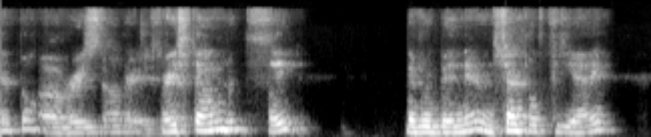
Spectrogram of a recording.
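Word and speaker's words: Raystown: Oh, Raystone.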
